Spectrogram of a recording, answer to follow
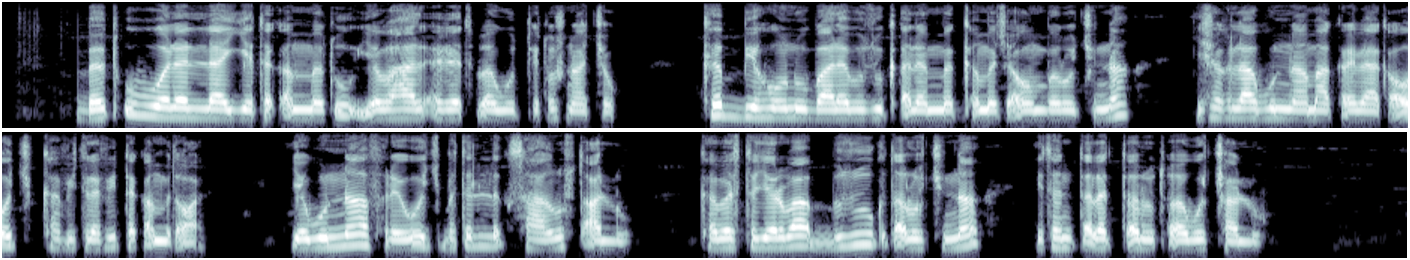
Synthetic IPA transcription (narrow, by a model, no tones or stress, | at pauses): bət̪ʼuβwɔləlːajːɛt̪ʰəkʼəmːət̪ʼujɛβahalɨ̰d̪ət̪ʼbəβwʊt̪ʼe̞t̪ʰo̞t͡ʃːnat͡ʃːɛw | kʰɨbjɛɦo̞nubaləβɨzukʼə̰ləmːəkʼːəmət͡ʃʼa̰wombəɾo̞t͡ʃːɨnːa | jɛʃəklaβunːamakʼɾəβjakʼa̰wo̞t͡ʃːkʰəfit̪ləfit̪ːəkʼəmːɨt̪ʼəwal | jɛβunːafɨɾe̞wo̞t͡ʃːbət̪ʰɨlːɨkʼsəhanwʊst̪ʼa̰lːu | kʰəβəzt̪ʰəd͡ʒəɾβabɨzukʼɨt̪ʼəlo̞t͡ʃːɨnːa | jɛt̪ʰənt̪ʼələt̪ʼːəlut̪ʼɨbəβo̞t͡ʃːalːu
